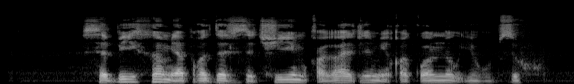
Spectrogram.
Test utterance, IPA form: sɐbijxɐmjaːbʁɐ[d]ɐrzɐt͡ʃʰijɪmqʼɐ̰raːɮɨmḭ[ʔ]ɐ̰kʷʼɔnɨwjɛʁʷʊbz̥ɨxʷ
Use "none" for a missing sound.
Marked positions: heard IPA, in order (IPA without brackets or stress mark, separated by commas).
d, q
